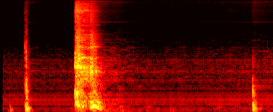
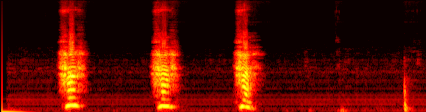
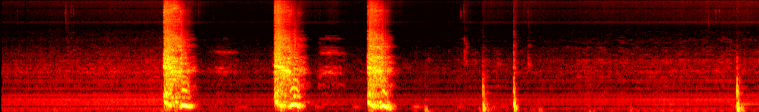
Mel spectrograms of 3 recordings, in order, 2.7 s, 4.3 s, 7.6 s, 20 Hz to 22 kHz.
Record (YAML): cough_length: 2.7 s
cough_amplitude: 32768
cough_signal_mean_std_ratio: 0.3
exhalation_length: 4.3 s
exhalation_amplitude: 32766
exhalation_signal_mean_std_ratio: 0.34
three_cough_length: 7.6 s
three_cough_amplitude: 32768
three_cough_signal_mean_std_ratio: 0.34
survey_phase: beta (2021-08-13 to 2022-03-07)
age: 45-64
gender: Female
wearing_mask: 'No'
symptom_none: true
smoker_status: Never smoked
respiratory_condition_asthma: false
respiratory_condition_other: false
recruitment_source: REACT
submission_delay: 2 days
covid_test_result: Negative
covid_test_method: RT-qPCR
influenza_a_test_result: Negative
influenza_b_test_result: Negative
